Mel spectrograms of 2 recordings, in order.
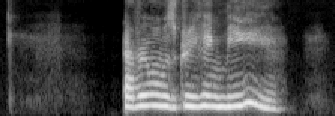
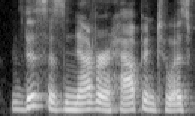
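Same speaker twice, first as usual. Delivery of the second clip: usual speaking voice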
